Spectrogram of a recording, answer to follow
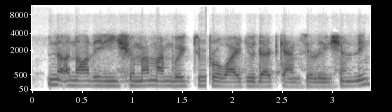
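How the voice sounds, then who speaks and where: A man with an ordinary speaking voice, fairly high in pitch, at a fairly quick pace with fairly even intonation. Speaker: phone scammer posing as tech support. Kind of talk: scripted customer-service talk. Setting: phone call.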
